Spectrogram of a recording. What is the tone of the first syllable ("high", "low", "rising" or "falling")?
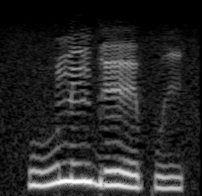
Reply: rising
